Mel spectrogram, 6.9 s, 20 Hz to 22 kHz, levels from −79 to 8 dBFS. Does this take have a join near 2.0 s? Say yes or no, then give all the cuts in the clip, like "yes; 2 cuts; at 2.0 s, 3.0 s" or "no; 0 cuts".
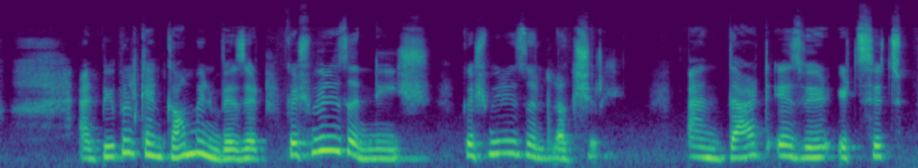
yes; 1 cut; at 2.0 s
